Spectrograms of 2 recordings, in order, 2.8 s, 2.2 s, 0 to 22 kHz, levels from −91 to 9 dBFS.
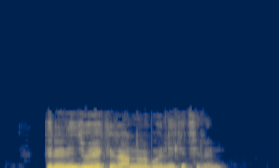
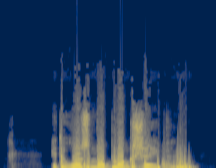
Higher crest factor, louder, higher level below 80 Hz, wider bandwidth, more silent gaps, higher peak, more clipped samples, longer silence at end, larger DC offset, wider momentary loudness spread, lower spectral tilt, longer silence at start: about the same, 14 dB vs 10 dB; second, -14 LUFS vs -10 LUFS; second, -54 dBFS vs -44 dBFS; second, 7.4 kHz vs 10.5 kHz; neither; about the same, -2 dBFS vs 0 dBFS; neither; first, 0.6 s vs 0.25 s; neither; first, 17 LU vs 6 LU; first, -7.5 dB/octave vs -6 dB/octave; about the same, 0.45 s vs 0.5 s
